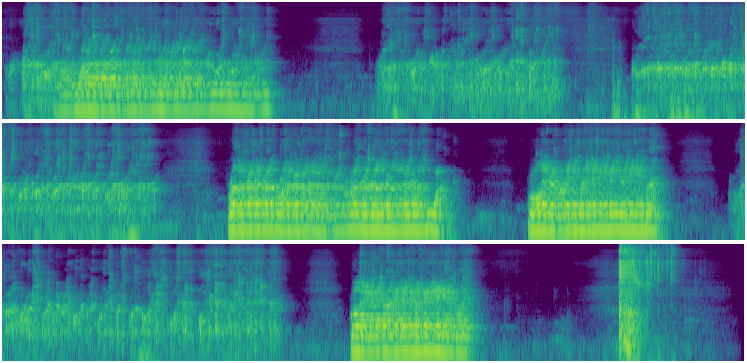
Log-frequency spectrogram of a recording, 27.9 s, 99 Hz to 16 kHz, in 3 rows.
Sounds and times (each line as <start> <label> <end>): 0.0 Gargling 3.4
0.0 spitting in the sink 3.5
4.6 spitting in the sink 15.0
4.7 Gargling 11.3
12.1 Gargling 15.0
15.9 Gargling 17.6
15.9 spitting in the sink 17.6
18.4 spitting in the sink 22.2
18.4 Gargling 22.2
23.0 Gargling 24.6
23.0 spitting in the sink 24.6
26.2 spitting in the sink 27.2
